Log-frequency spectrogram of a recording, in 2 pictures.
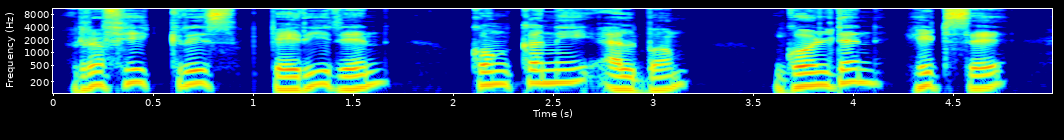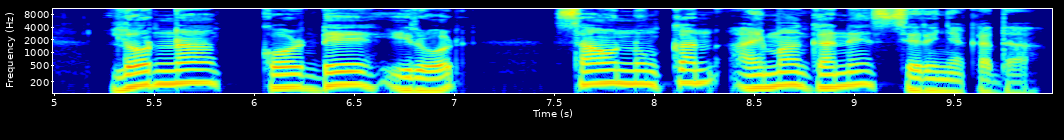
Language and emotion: Santali, neutral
